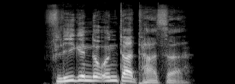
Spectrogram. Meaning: flying saucer
- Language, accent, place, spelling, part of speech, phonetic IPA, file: German, Germany, Berlin, fliegende Untertasse, phrase, [ˈfliːɡn̩də ˈʊntɐˌtasə], De-fliegende Untertasse.ogg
